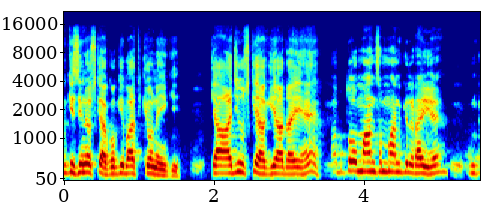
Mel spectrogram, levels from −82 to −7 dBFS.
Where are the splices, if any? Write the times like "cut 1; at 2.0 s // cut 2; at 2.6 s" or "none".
cut 1; at 3.7 s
